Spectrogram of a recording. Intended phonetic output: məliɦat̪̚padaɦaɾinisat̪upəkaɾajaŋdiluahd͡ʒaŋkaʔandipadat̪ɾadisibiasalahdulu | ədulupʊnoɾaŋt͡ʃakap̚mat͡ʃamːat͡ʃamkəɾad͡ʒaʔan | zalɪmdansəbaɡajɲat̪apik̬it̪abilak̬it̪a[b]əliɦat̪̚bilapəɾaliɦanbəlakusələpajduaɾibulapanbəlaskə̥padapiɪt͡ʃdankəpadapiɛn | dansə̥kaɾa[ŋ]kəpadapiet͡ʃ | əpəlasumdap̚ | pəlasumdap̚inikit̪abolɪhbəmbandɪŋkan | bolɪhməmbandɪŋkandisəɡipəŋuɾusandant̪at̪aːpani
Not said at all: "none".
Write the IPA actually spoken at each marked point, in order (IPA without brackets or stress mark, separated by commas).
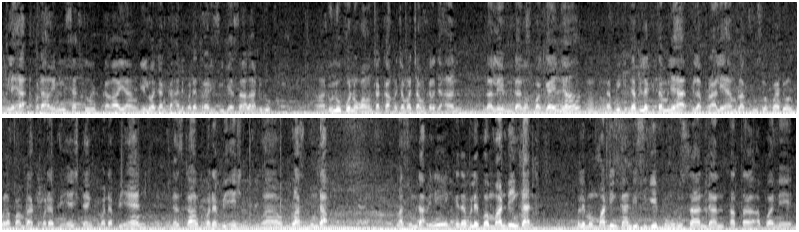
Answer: m, ŋ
